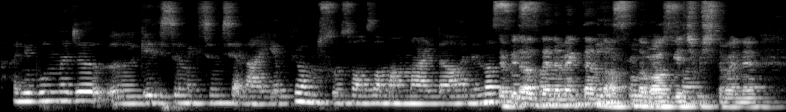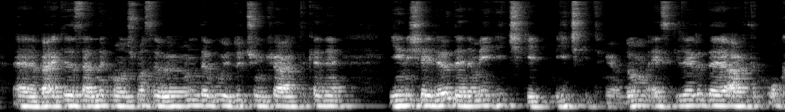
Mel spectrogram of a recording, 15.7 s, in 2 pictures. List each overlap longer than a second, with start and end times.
5.0-7.0

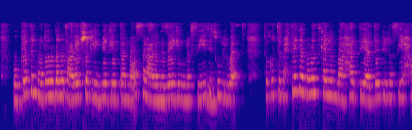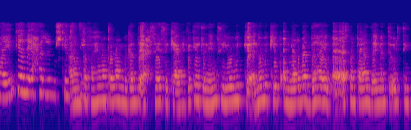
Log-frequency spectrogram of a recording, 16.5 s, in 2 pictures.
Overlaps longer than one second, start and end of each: none

